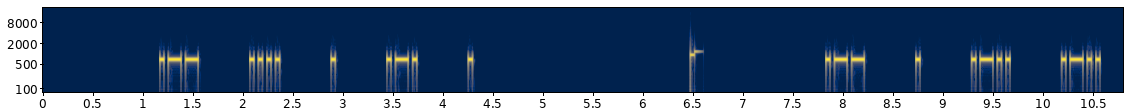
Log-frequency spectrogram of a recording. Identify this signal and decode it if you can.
Morse code, heard as a keyed tone, about 28 wpm, spaced as for 13 wpm, 700 Hz. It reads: WHERE WELL
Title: 4x Character Spacing - Top 200 Words - 28wpm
